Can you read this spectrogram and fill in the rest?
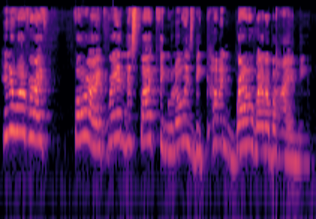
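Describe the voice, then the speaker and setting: Storybook horse, played by a woman: simple, thoughtful old workhorse, halting phrases, high bright voice. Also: animated, full character voice. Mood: musing. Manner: slow, musing, halting. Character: slow-witted, muddled, earnest talking male cart horse.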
